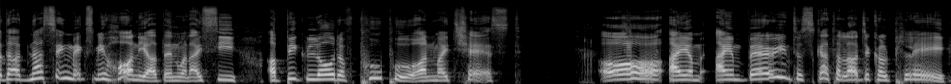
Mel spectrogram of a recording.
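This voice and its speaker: A man voicing a leering, cheerful German man in an exaggerated accent, pitched up well above his own voice. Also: creaky, no echo, studio quality. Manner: exaggerated German accent, high and sing-song.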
